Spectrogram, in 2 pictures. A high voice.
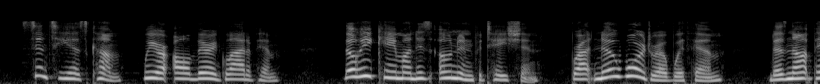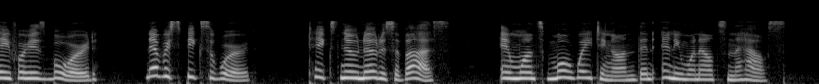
Yes: very high, 260 Hz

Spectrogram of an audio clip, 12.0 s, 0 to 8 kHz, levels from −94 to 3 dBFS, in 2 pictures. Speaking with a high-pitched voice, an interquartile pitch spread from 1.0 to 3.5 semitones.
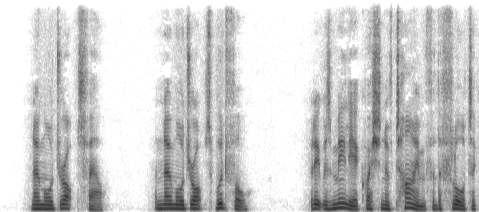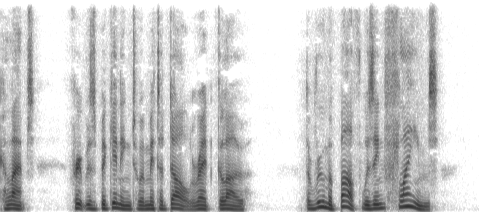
No: medium, 140 Hz; average, 2.7 semitones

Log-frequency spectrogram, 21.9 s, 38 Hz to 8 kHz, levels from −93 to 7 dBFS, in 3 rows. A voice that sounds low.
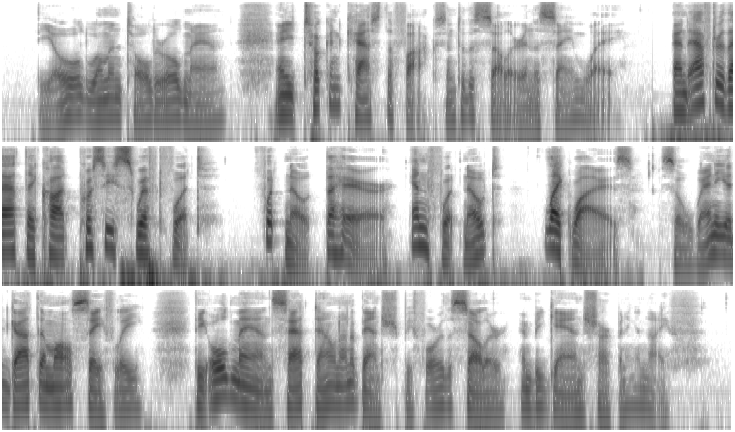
Yes: low, 100 Hz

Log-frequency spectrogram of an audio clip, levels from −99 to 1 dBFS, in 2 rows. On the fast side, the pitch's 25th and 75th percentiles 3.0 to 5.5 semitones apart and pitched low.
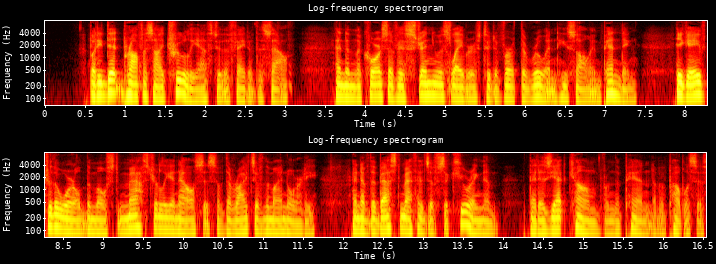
Yes: fast, 220 wpm; average, 3.6 semitones; low, 100 Hz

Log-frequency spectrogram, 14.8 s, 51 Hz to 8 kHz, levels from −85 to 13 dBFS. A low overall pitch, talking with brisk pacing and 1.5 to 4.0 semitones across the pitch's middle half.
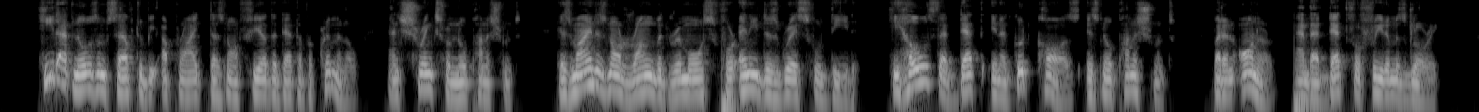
No: low, 110 Hz; fast, 210 wpm; average, 5.1 semitones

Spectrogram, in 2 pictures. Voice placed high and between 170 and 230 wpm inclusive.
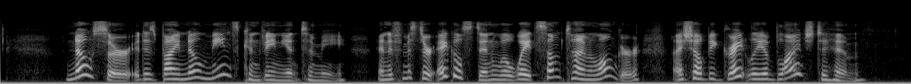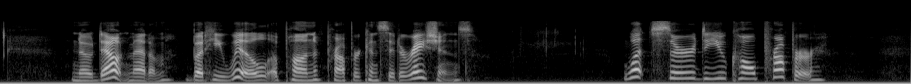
No: high, 225 Hz; slow, 135 wpm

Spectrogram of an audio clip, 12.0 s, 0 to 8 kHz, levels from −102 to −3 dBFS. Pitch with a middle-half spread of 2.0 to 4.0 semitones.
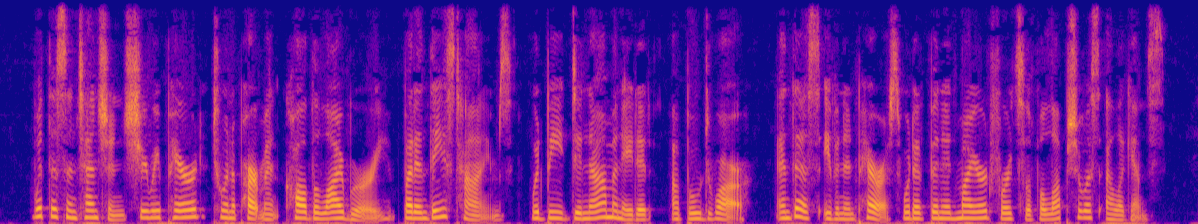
Yes: average, 3.3 semitones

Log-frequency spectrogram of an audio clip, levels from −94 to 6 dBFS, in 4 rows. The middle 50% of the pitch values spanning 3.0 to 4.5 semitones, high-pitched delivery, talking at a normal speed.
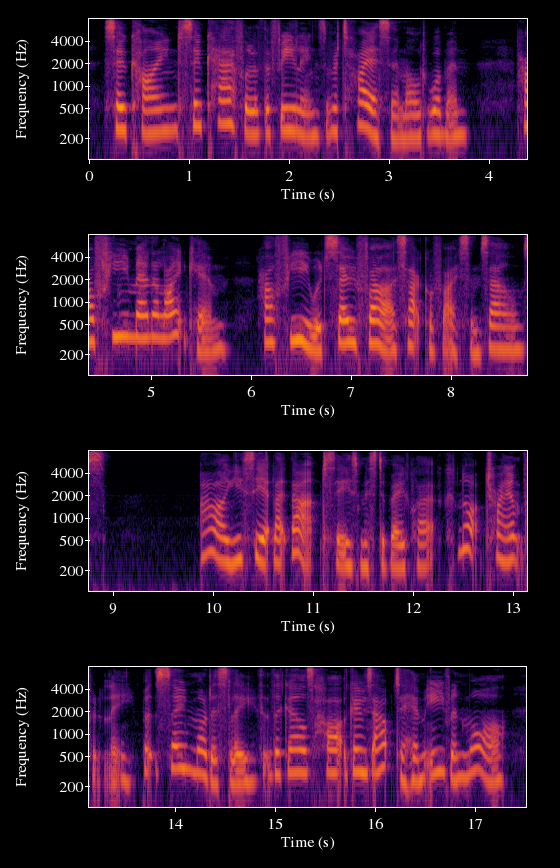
No: average, 4.9 semitones; very high, 265 Hz; average, 170 wpm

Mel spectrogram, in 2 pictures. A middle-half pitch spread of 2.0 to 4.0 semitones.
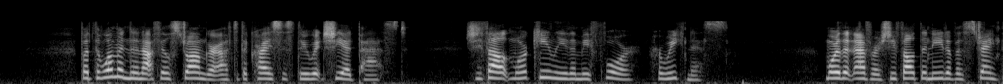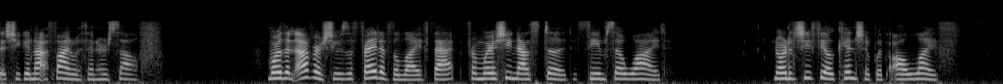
Yes: narrow, 2.5 semitones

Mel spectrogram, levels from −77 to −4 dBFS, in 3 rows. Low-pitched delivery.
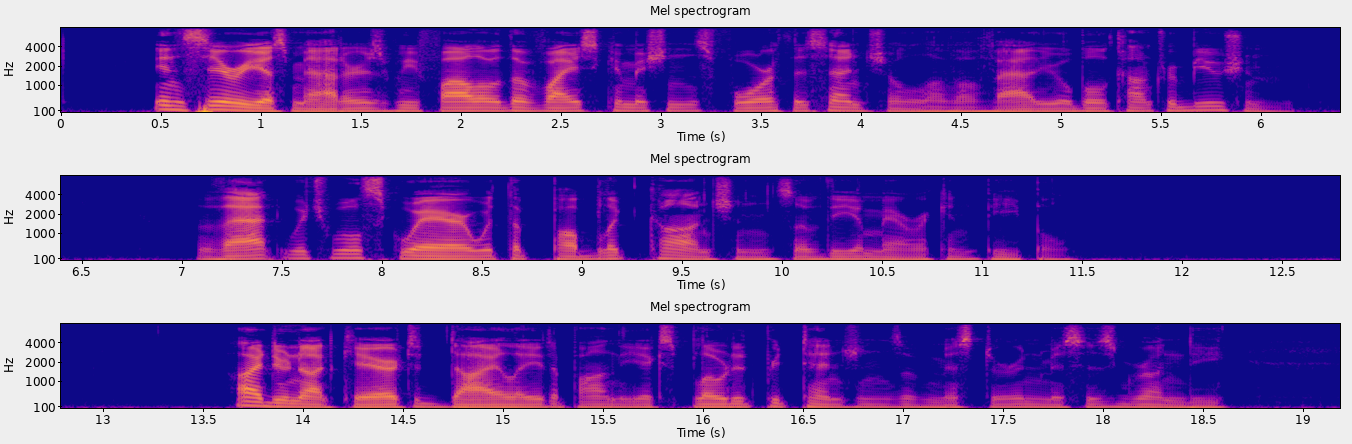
Yes: very low, 95 Hz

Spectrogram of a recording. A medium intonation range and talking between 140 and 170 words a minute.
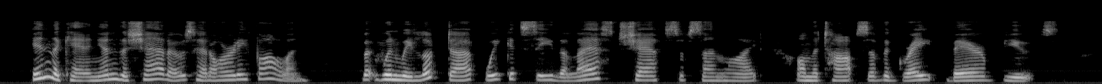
Yes: average, 3.7 semitones; average, 160 wpm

